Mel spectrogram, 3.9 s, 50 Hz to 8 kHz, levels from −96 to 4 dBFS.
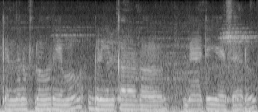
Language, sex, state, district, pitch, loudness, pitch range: Telugu, male, Andhra Pradesh, Manyam, 125 Hz, -18 LUFS, 125-135 Hz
